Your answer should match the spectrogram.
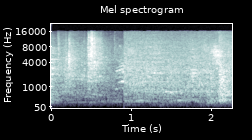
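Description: Indistinct background chatter of people talking in a busy bar room, over a steady murmur of room noise, with one brief soft click about half a second in.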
